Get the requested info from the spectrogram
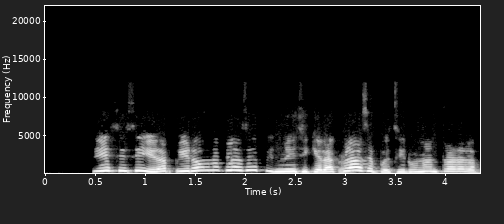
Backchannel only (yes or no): no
